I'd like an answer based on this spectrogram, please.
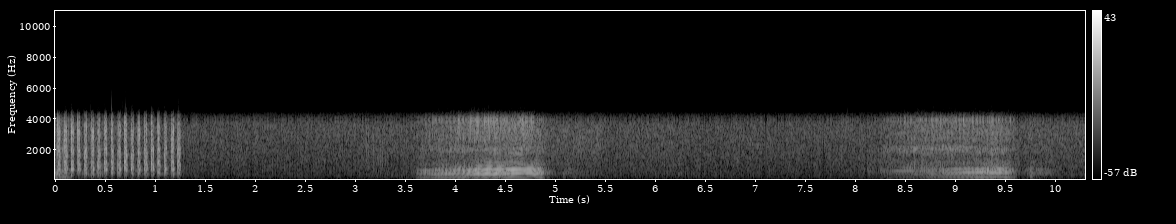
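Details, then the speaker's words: Adult man (a dad who snores a lot) snoring: two long, rough, rattling snores on breathing in, several seconds apart, in a quiet room with brief noise at the start. "I take um I'm taking a video of dad snoring I'm the only one in my family that doesn't snore"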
